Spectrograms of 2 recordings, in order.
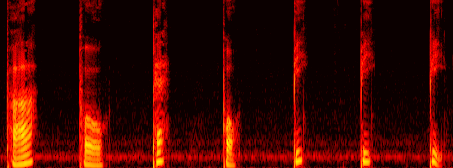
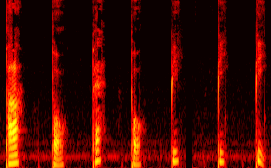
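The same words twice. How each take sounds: First: The syllables are said at a slower pace. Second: The syllables are said at a faster pace.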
